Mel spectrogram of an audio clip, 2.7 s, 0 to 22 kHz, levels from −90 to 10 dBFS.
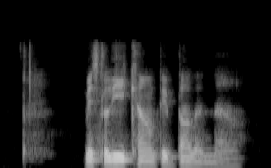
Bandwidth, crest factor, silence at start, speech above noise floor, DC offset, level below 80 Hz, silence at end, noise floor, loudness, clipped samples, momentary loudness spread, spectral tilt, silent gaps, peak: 7.8 kHz; 18 dB; 0.2 s; 37 dB; under 0.1%; -58 dBFS; 0.35 s; -56 dBFS; -20 LUFS; under 0.1%; 26 LU; -6 dB/octave; none; -4 dBFS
